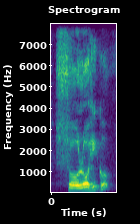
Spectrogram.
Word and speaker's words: zoológico: La palabra leer igual leer zoológico. Hay dos vocales fuertes en el caso zoológico o o sería el medir so o lógico.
